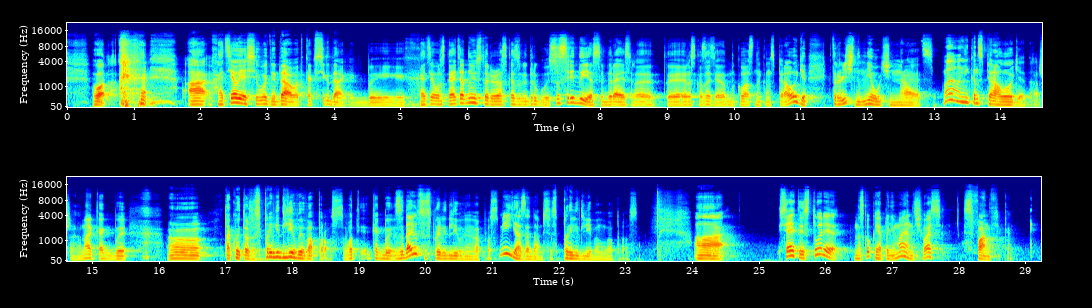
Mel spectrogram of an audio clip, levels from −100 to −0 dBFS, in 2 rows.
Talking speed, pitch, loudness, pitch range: 130 wpm, 110 Hz, -25 LUFS, 100-125 Hz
